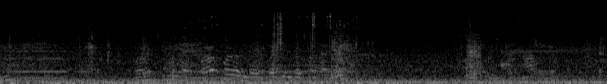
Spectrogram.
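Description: BMW K100's inline-four engine idling with a steady low rumble, with people talking over it and a few light clicks.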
